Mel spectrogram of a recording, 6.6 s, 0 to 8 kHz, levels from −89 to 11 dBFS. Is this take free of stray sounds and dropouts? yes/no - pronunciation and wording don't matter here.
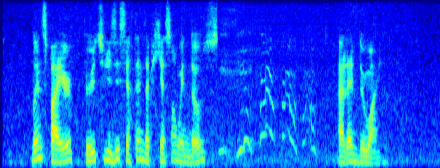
no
